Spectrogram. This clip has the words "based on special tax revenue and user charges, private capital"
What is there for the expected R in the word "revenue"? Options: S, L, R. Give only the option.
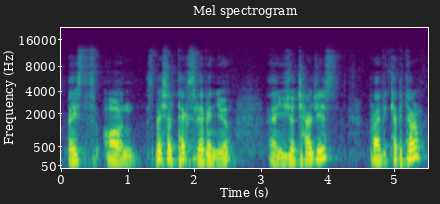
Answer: R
